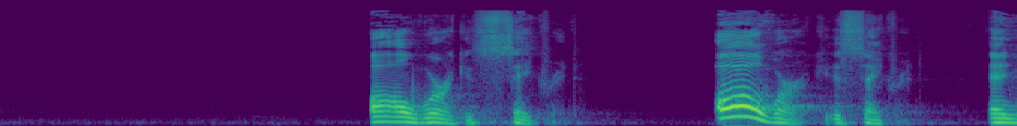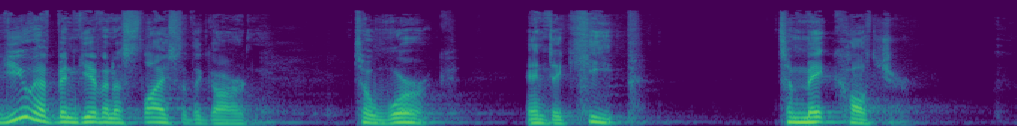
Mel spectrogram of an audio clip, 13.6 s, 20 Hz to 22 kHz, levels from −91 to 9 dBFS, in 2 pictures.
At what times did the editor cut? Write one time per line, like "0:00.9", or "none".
none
